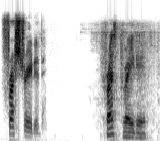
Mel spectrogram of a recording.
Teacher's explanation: the stress is at the beginning of this word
